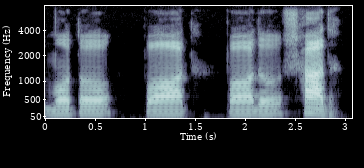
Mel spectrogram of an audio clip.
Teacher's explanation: জিভের সামনের অংশ উপরের পাটির দাঁতের নিচের অংশকে স্পর্শ করে দন্ত ধ্বনিগুলো উচ্চারিত হয়।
